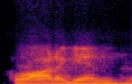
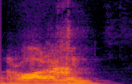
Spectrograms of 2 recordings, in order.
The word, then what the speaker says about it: Groningen: So Amsterdam, Rotterdam, Groningen. I'm saying it wrong. Groningen.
